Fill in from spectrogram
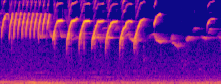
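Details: Canary singing as a prompt for other canaries: a rapid buzzy trill, then loud rising-falling whistled notes repeated about six times, fading into soft thin notes.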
